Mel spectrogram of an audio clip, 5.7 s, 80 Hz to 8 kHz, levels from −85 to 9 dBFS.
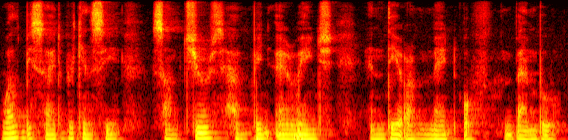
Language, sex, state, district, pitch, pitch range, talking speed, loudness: English, male, Nagaland, Kohima, 100 Hz, 100-105 Hz, 170 wpm, -17 LUFS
